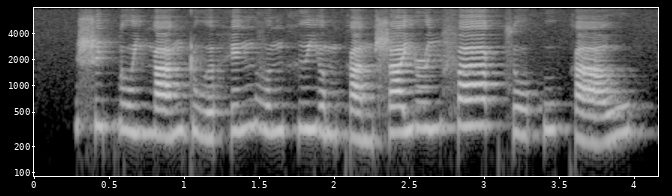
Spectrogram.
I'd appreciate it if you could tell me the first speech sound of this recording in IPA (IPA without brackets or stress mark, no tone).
ʂ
